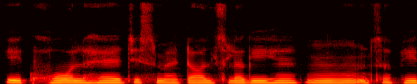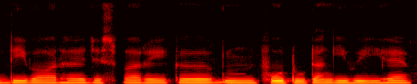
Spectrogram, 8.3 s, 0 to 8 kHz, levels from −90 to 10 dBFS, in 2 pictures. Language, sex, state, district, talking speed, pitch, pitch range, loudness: Hindi, female, Bihar, Purnia, 130 wpm, 170 Hz, 165-175 Hz, -36 LUFS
